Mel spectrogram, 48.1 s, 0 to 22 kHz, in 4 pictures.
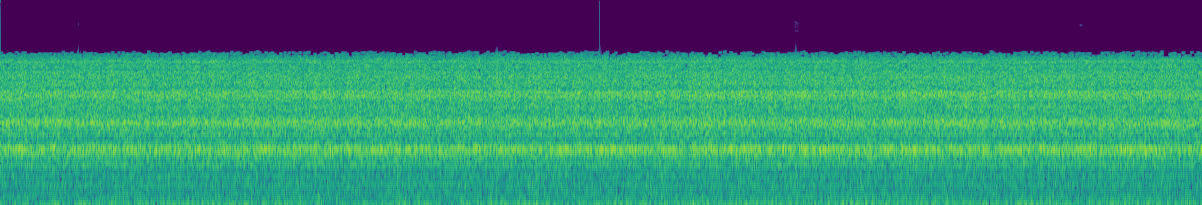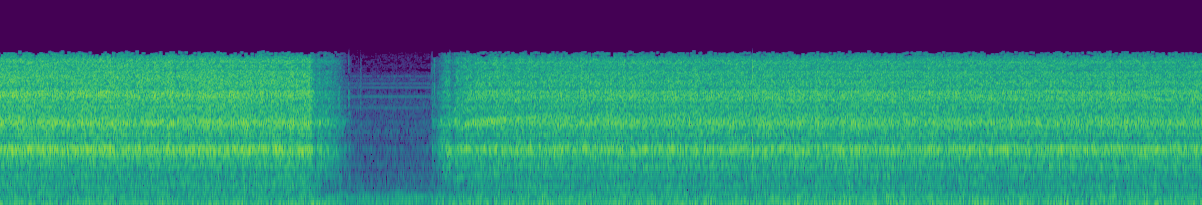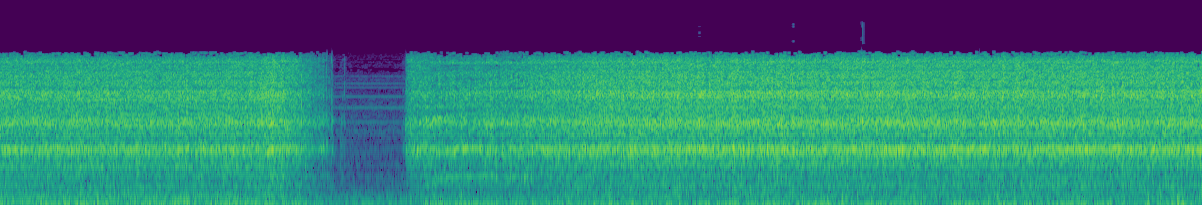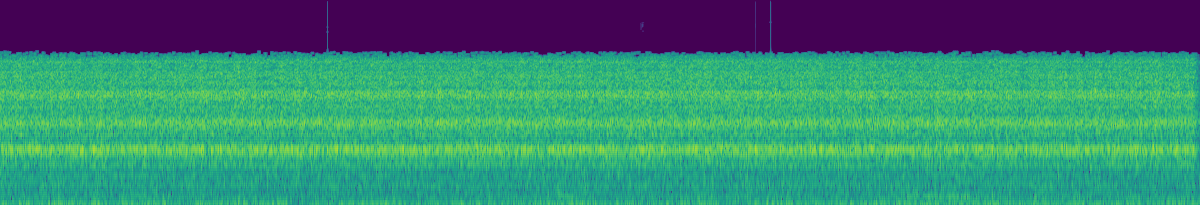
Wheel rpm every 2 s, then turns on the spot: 160, 160, 160, 160, 160, 160, 160, 110, 100, 160, 160, 160, 160, 80, 120, 160, 160, 160, 160, 160, 160, 160, 160, 160.
none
